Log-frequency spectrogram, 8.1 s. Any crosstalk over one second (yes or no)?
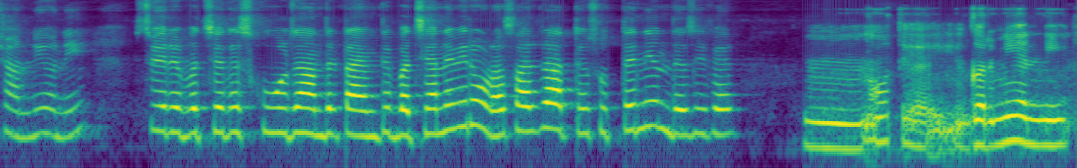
no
